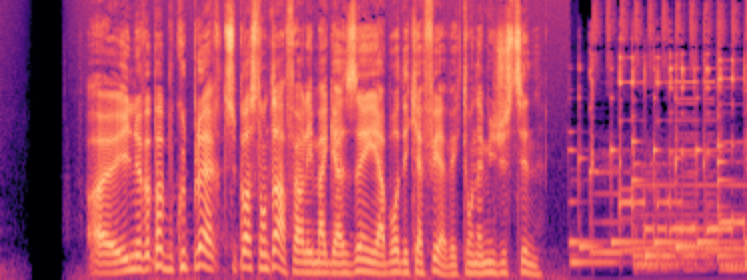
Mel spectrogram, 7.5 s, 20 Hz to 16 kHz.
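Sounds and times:
speech: 0.9 - 5.8
mobile phone ringtone electronic melody: 5.7 - 7.4.

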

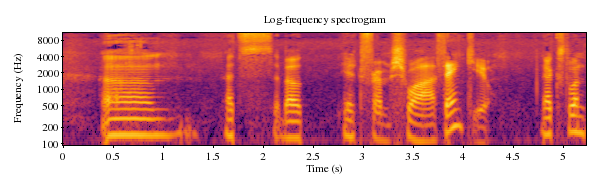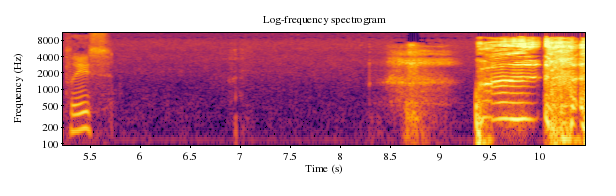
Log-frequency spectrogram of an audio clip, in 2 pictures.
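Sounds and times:
faint breath: 0.0 - 0.4, 8.3 - 9.3
speech: 0.4 - 5.8, 8.6 - 9.0, 9.6 - 10.4
person coughing: 8.6 - 10.4.

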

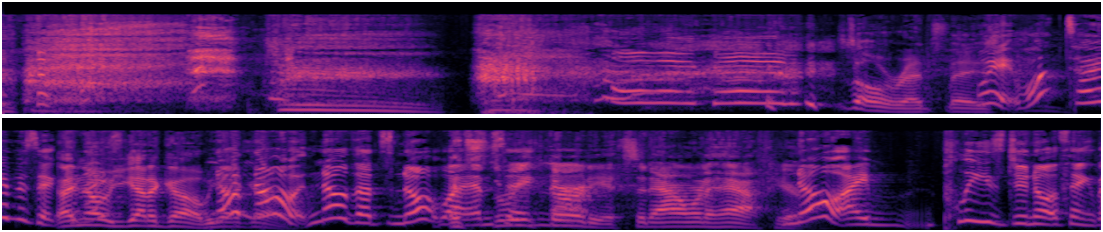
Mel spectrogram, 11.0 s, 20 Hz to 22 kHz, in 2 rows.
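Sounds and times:
person imitating heavy breathing with groaning gasps: 0.0 - 3.8
speech: 1.4 - 2.0, 4.5 - 10.9.

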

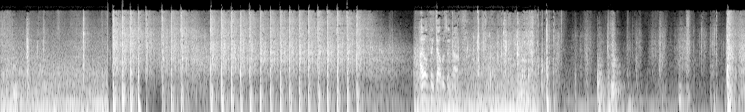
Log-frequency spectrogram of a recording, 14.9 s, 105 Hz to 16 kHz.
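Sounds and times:
low hum: 0.0 - 14.8
rapid automatic gunfire: 2.2 - 7.8, 14.5 - 14.8
speech: 8.4 - 10.8.

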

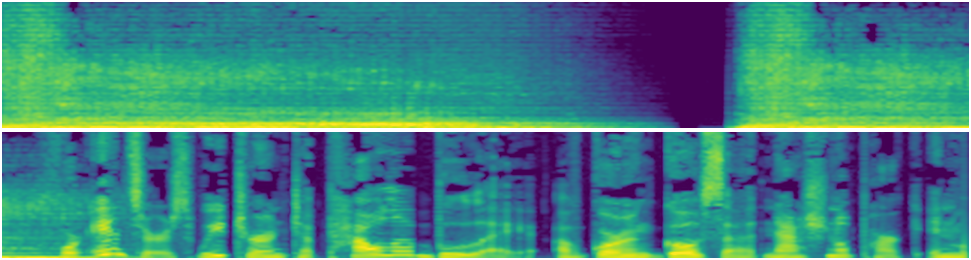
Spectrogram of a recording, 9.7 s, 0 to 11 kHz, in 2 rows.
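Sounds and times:
lion roaring: 0.0 - 5.2
speech: 5.3 - 9.6.

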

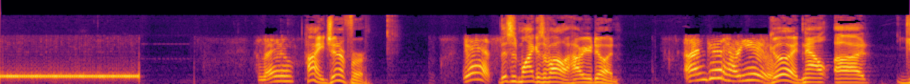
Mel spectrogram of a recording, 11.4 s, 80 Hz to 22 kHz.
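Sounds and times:
steady loud telephone dial tone: 0.0 - 1.8
speech: 3.2 - 4.7, 5.8 - 7.8, 8.6 - 11.3.

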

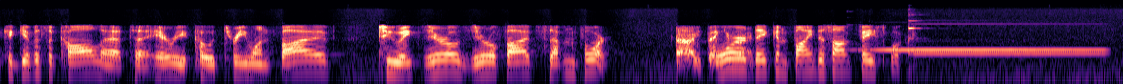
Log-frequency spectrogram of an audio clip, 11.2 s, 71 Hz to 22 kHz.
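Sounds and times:
speech: 0.1 - 6.2, 6.8 - 9.2
electronic doorbell ringing: 8.5 - 11.2.

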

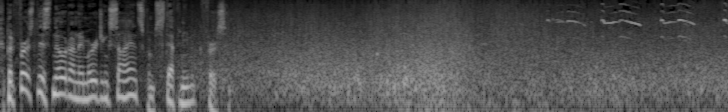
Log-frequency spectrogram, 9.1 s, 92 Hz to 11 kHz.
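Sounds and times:
speech: 0.0 - 3.2
ocean waves crashing: 0.0 - 9.0
faint bird chirps: 6.8 - 9.0.

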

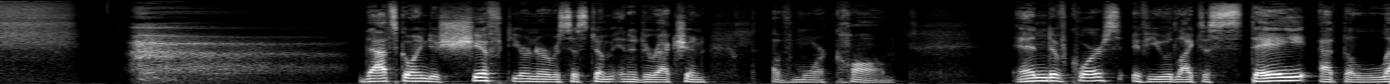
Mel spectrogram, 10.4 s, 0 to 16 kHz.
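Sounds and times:
active exhale while breathing for relaxation: 0.0 - 2.6
speech: 2.7 - 7.0, 7.6 - 10.4.

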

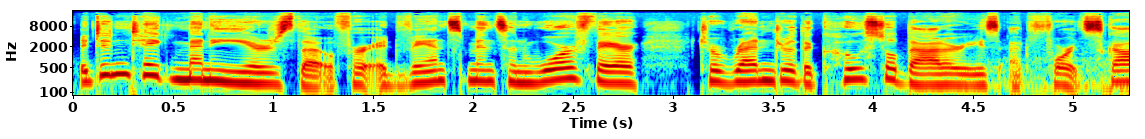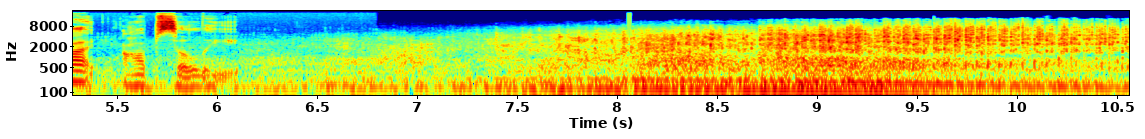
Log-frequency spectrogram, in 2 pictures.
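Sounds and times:
speech: 0.0 - 6.4
propeller airplane droning overhead: 4.2 - 10.5.

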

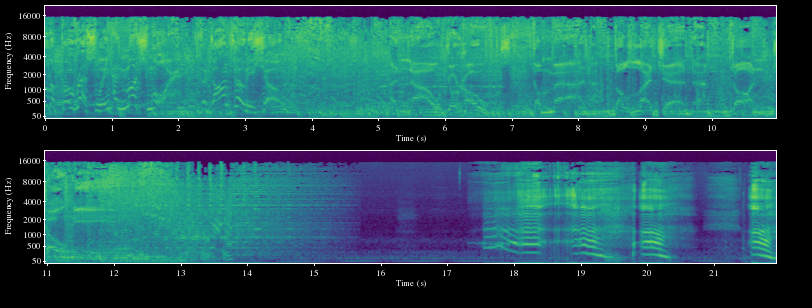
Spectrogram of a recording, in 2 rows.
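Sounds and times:
music: 0.0 - 15.7
speech: 0.3 - 4.2, 5.2 - 12.4
person exaggerated fake yawning: 17.4 - 20.7, 21.4 - 21.9.

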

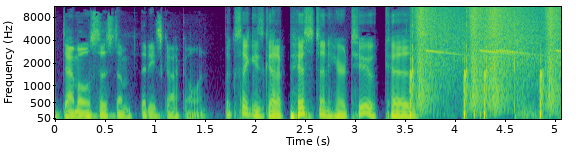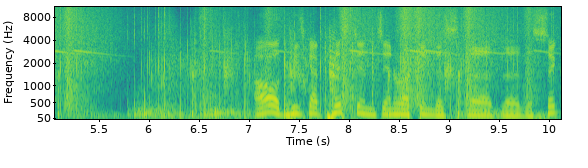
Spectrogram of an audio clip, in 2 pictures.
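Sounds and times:
speech: 0.1 - 3.8, 7.1 - 10.1
fireworks launched from dispensers in a video game popping: 3.6 - 10.1.

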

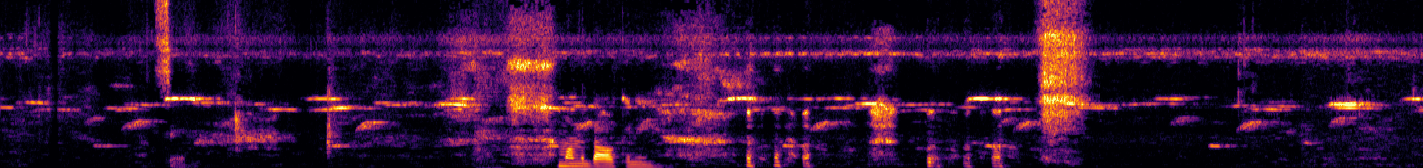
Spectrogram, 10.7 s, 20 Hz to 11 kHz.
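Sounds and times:
birds chirping outside on a balcony: 0.0 - 10.6
speech: 1.2 - 1.9, 4.2 - 6.2, 6.9 - 7.7
laughter: 5.1 - 7.7.

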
